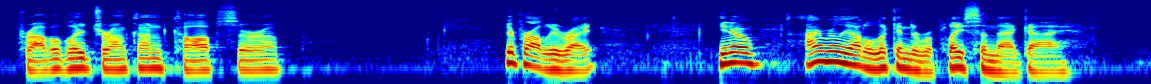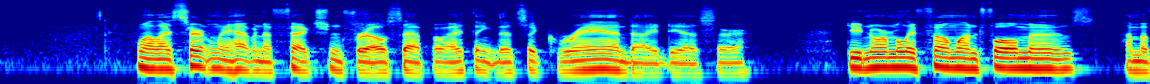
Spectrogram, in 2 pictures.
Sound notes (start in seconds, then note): none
